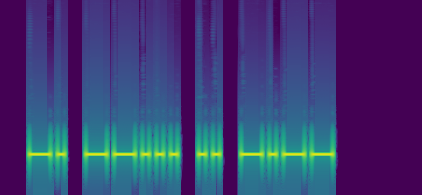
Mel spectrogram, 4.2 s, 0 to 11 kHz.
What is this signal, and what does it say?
Morse code, heard as a keyed tone, about 17 wpm, 700 Hz. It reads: N7IY
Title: USA Call Signs - 4x Character Spacing - 17wpm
